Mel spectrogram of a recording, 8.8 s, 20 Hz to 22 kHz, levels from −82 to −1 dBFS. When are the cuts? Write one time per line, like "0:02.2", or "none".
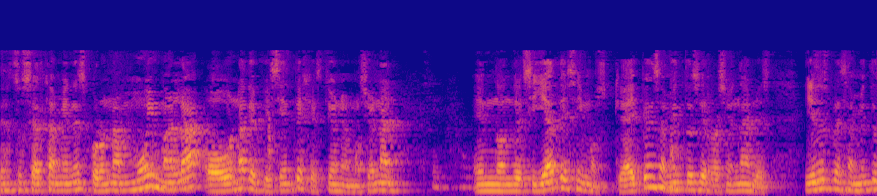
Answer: none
